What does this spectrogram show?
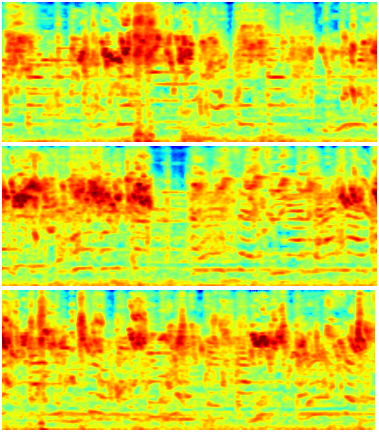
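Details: Budgerigar, described as happy, chattering busily in bursts of scratchy chirps and short whistles, a brief pause near the middle, with music playing underneath.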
